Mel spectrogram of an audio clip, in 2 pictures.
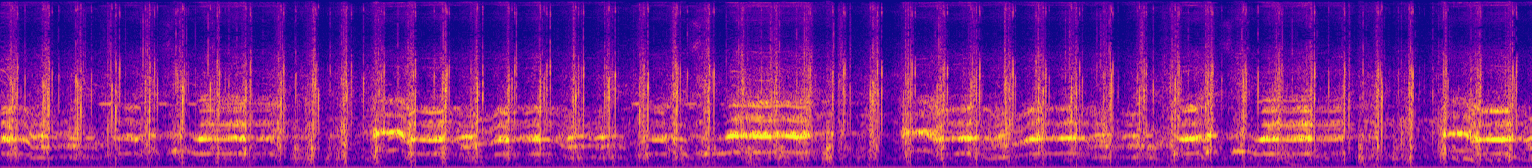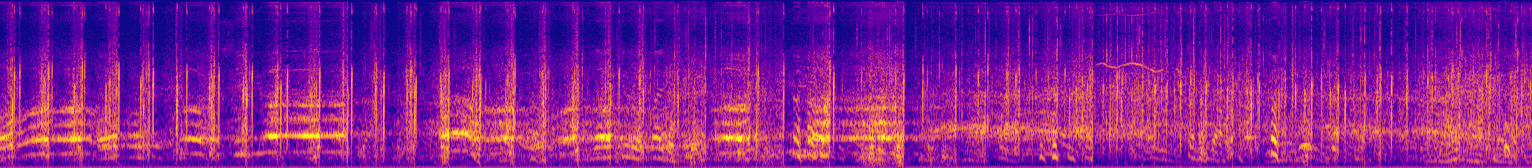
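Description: A large football supporters' crowd singing a chant in unison, with many hands clapping in rhythm.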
